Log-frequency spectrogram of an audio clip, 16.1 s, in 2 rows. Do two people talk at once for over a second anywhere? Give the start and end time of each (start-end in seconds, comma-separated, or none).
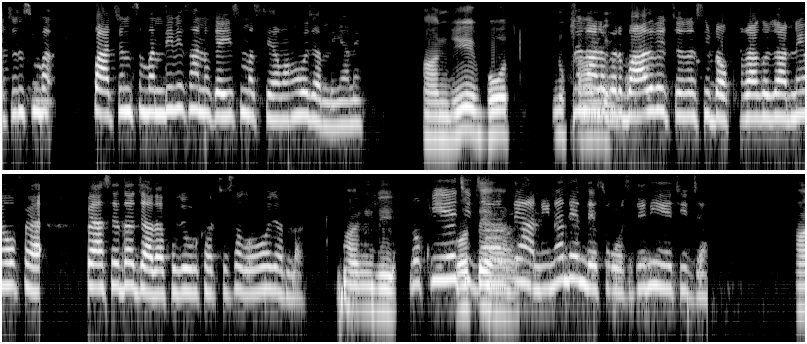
none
